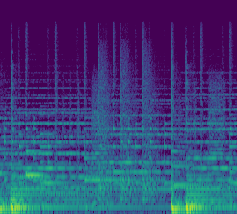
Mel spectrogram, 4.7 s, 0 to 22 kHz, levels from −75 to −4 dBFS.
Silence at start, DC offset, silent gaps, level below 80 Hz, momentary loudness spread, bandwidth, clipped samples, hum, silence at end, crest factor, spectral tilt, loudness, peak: 0 s; under 0.1%; none; -28 dBFS; 10 LU; 15.5 kHz; under 0.1%; none; 0 s; 18 dB; -6 dB/octave; -26 LUFS; -8 dBFS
